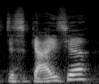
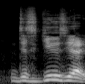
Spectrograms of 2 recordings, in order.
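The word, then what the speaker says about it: dysgeusia: now a side note I have heard people pronounce this disguisia however dysguzia is technically the correct pronunciation of the term but if you hear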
